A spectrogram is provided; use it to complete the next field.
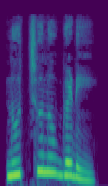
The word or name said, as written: ನುಚ್ಚುನುಗ್ಗಡಿ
